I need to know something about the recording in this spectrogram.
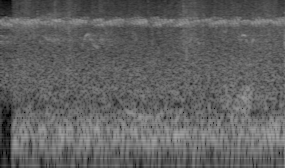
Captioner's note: birds chirping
